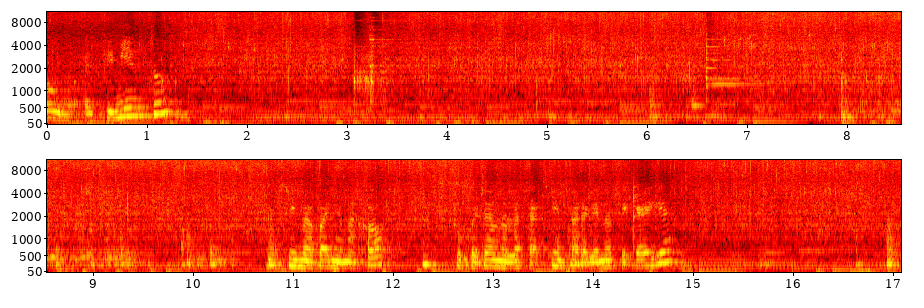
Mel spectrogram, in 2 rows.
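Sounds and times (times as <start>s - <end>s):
vegetables sizzling in frying pan: 0.0s - 17.0s
wooden spatula stirring: 7.8s - 12.8s.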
